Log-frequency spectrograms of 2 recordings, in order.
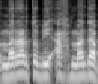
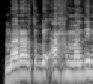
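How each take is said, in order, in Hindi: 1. नाम सादे 'a' स्वर पर खत्म होता है। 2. नाम 'in' पर खत्म होता है, तनवीन के साथ। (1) "जैसे जा मररतु बि अहमदा पढ़ेंगे" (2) "नहीं पढ़ेंगे"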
